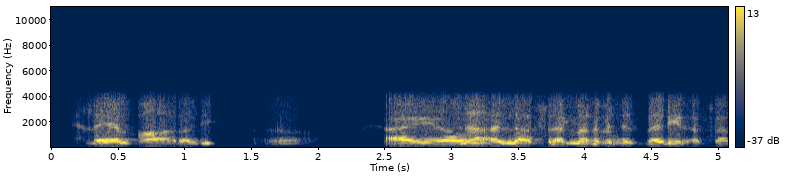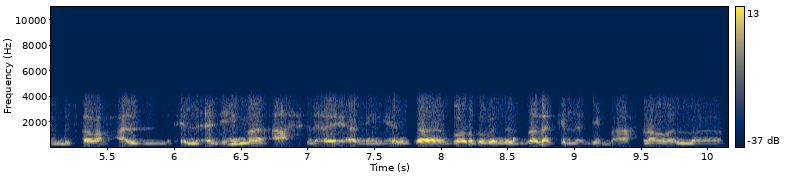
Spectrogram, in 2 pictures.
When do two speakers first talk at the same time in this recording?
3.0 s

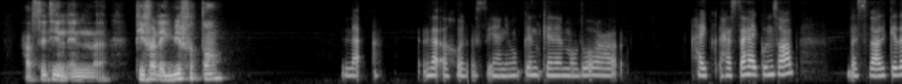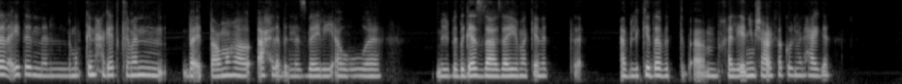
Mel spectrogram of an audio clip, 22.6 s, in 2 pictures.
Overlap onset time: none

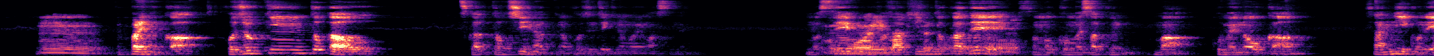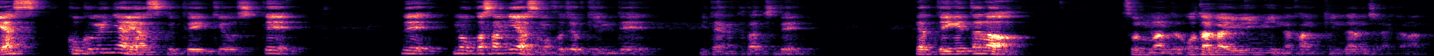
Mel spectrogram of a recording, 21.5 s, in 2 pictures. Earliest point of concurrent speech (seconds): 6.2 s

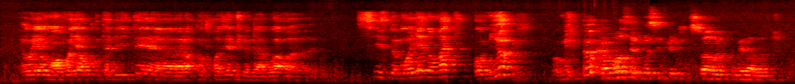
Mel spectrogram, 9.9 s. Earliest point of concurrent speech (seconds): none

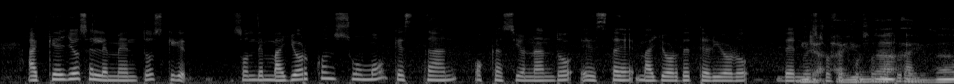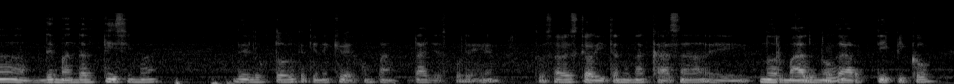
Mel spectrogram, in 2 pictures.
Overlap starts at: 7.9 s

